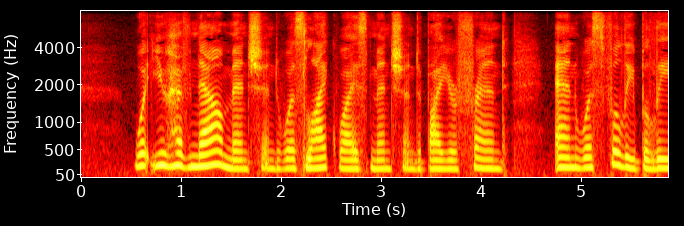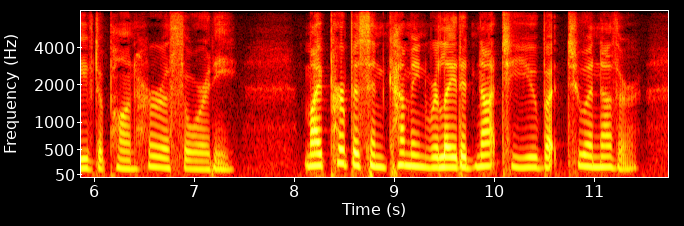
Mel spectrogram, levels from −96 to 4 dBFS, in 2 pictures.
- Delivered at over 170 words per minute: No, average, 150 wpm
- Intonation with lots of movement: No, average, 4.0 semitones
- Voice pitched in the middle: Yes, medium, 180 Hz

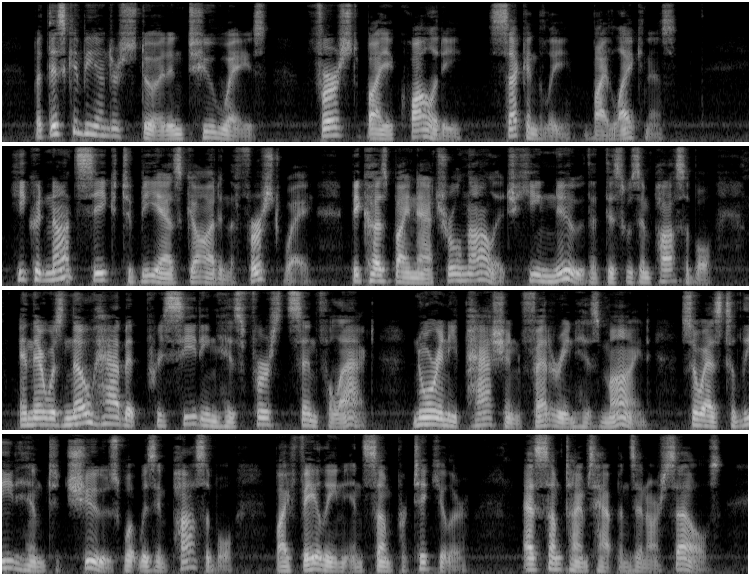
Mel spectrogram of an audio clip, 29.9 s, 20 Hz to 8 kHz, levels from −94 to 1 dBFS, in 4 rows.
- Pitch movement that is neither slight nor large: No, wide, 6.6 semitones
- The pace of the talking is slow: No, average, 145 wpm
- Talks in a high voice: No, low, 110 Hz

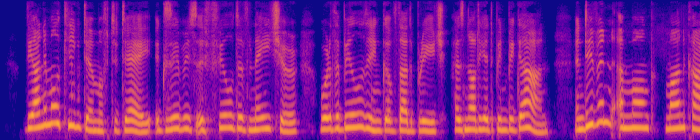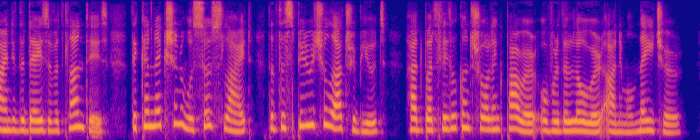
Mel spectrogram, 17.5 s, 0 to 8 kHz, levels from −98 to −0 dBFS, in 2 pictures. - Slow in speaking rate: No, average, 170 wpm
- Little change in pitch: No, average, 4.3 semitones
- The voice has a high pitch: Yes, high, 230 Hz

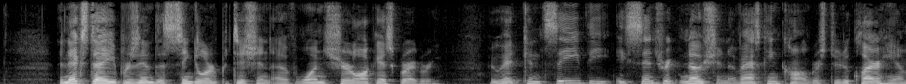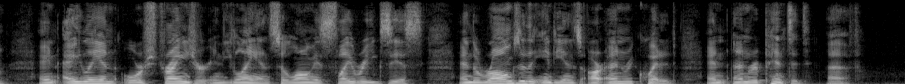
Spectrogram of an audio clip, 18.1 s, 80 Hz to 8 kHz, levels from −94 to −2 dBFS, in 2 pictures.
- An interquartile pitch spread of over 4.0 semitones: Yes, average, 4.6 semitones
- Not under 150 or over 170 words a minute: Yes, average, 160 wpm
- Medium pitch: Yes, medium, 145 Hz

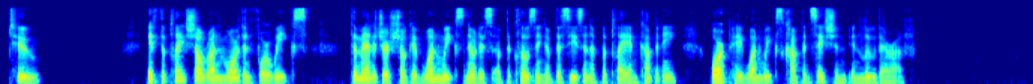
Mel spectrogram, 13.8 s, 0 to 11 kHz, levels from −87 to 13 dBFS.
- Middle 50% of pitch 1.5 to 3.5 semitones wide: No, average, 4.1 semitones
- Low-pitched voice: Yes, low, 100 Hz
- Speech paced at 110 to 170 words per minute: Yes, average, 155 wpm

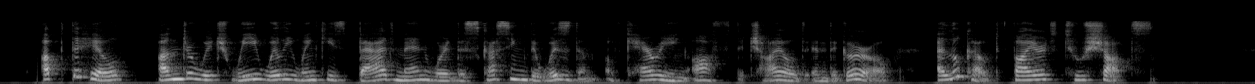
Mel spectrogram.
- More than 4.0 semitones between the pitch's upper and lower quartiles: No, average, 2.7 semitones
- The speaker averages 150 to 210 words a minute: No, slow, 135 wpm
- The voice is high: Yes, high, 205 Hz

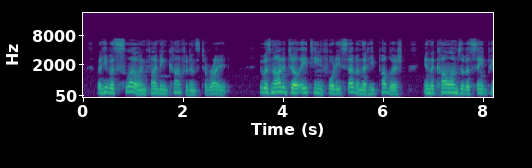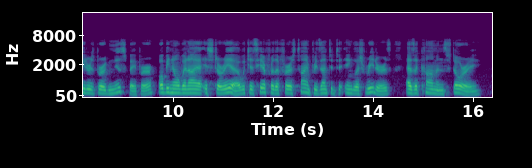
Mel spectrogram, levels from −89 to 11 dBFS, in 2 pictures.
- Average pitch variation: Yes, average, 3.7 semitones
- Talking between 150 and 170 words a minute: Yes, average, 155 wpm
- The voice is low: No, medium, 145 Hz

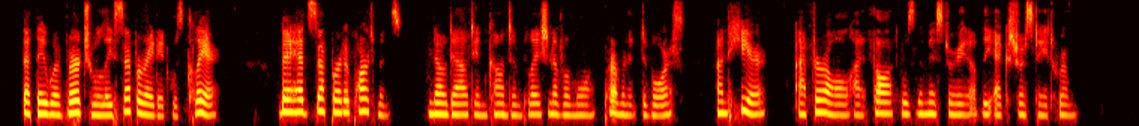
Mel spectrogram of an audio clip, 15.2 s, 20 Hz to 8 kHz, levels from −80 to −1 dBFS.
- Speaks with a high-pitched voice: Yes, high, 215 Hz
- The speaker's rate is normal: No, slow, 130 wpm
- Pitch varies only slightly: Yes, narrow, 2.3 semitones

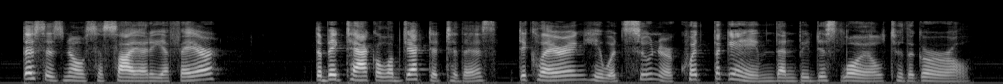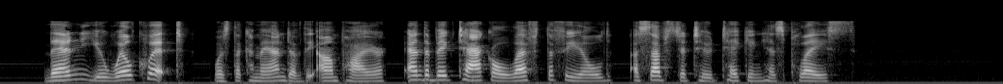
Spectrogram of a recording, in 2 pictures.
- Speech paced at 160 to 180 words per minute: No, average, 140 wpm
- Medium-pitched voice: Yes, medium, 175 Hz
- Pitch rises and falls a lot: No, average, 4.2 semitones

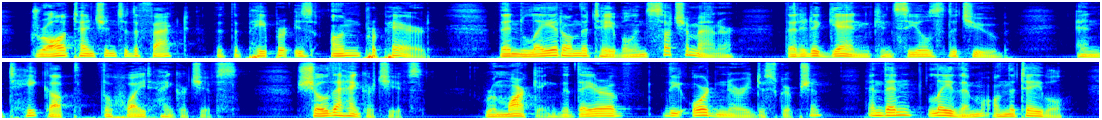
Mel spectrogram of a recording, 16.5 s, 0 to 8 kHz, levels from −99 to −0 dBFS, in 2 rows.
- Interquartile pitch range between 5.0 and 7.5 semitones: Yes, wide, 5.5 semitones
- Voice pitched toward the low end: Yes, low, 115 Hz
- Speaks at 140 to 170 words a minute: No, average, 180 wpm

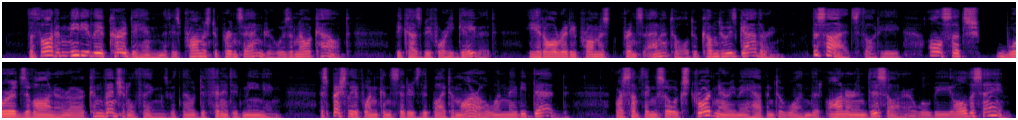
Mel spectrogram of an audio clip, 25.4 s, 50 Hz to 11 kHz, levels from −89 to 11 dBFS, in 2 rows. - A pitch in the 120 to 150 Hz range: Yes, low, 135 Hz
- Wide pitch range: No, average, 5.0 semitones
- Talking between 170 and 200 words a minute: Yes, average, 175 wpm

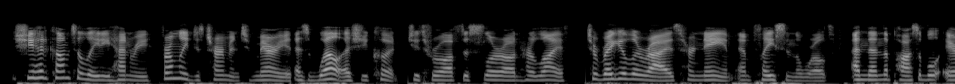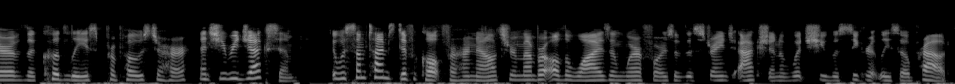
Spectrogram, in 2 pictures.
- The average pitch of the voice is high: Yes, high, 200 Hz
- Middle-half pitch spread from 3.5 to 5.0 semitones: No, average, 2.8 semitones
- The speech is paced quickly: Yes, fast, 235 wpm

